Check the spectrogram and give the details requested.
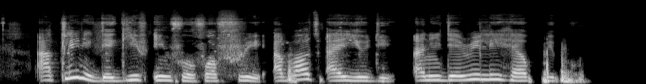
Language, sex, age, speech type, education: Nigerian Pidgin, female, 15-29, spontaneous, secondary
